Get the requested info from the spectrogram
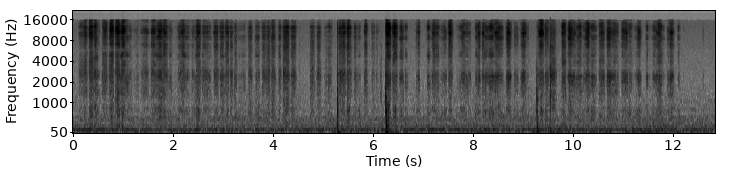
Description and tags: Writing with a pencil on a piece of paper.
